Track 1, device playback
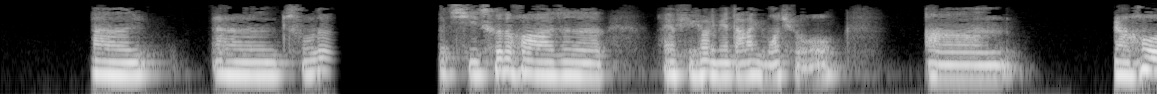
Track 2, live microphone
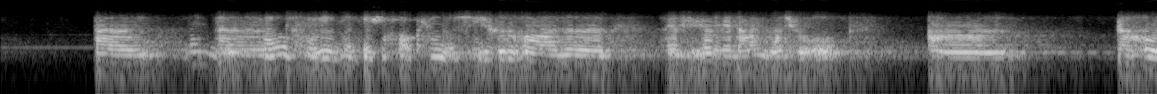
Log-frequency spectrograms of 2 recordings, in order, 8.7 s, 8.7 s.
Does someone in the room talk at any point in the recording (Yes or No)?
Yes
